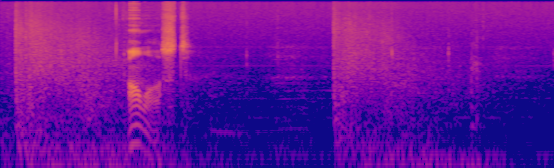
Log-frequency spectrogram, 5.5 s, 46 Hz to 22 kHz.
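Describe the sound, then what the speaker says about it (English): A grenade explodes in Borderlands 2 with a sharp in-game boom and a decaying rumble, followed later by another burst of game noise, while a player speaks briefly. "Alright, a regular grenade should do. Throwing grenade."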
